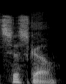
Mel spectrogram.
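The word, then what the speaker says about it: Sysco: company and tony bought cisco the food distribution company both stocks are pronounced exactly the same while cisco crashed cisco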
